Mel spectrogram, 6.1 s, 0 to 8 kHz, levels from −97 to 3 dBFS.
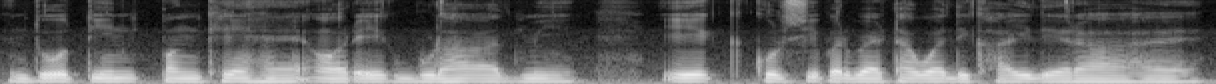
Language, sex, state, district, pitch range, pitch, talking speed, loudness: Hindi, male, Jharkhand, Palamu, 110-115 Hz, 110 Hz, 170 wpm, -14 LUFS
